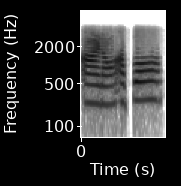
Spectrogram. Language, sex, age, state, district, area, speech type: Malayalam, female, 18-30, Kerala, Alappuzha, rural, conversation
